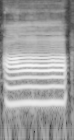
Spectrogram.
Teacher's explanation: आ में मुंह पूरा खुलता है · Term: विवृत्त स्वर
